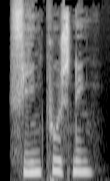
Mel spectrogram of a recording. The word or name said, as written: finpudsning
